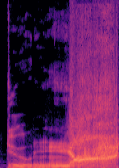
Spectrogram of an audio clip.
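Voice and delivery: dead, creaky, croaking voice, high and lifeless. Narrating, a voice reaches out from a young girl's throat, croaking and lifeless. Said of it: "A croaking, lifeless almost voice ... demands".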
